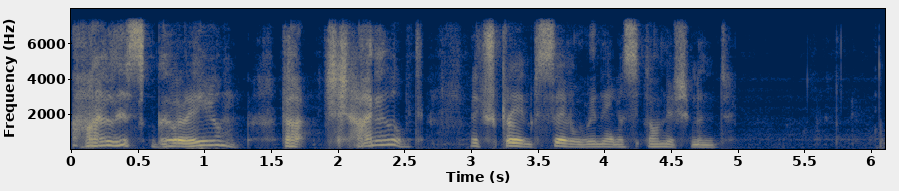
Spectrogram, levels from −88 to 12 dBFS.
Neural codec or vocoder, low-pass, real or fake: codec, 24 kHz, 1.5 kbps, HILCodec; 7.2 kHz; fake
